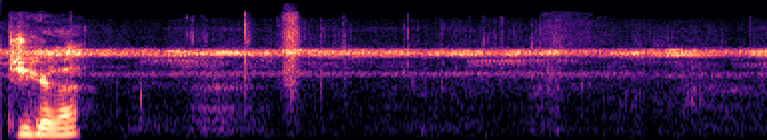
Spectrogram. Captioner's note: insects chirping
